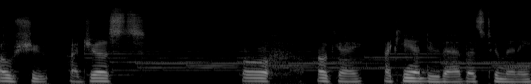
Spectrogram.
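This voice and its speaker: Music plays in the background as a man talks at a fairly slow pace. His pitch sits in the medium range, and his intonation is fairly even. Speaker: ASMR gaming YouTuber. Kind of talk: soft-spoken gaming commentary. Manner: soft-spoken, relaxed.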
